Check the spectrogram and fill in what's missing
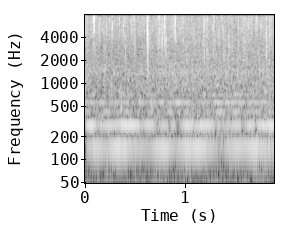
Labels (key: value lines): label: biophony, midshipman
recorder: SoundTrap 500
